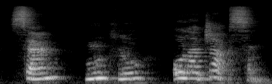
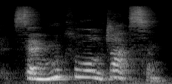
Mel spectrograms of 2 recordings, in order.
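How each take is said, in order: First: Every syllable is pronounced fully and carefully. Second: The last word is shortened in casual speech. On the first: This is the written form. "Je répète" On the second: This is how people say it in everyday life. "dans la vie de tous les jours, ils peuvent le, le prononcer"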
